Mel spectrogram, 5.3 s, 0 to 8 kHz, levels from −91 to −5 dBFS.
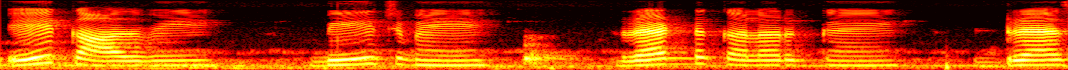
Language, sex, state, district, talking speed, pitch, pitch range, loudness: Hindi, female, Punjab, Fazilka, 100 wpm, 210 Hz, 200-230 Hz, -15 LUFS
